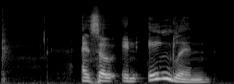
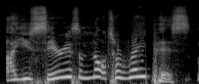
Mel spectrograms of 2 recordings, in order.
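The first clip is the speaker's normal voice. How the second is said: indignant retort; 12 semitones higher than usual. Retold or imitated. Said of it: "And I'm like".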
